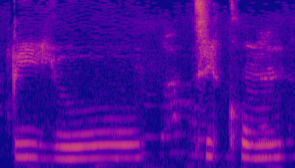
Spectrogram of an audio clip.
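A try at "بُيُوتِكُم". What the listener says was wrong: Buyutikum. Right, this ba here has a dhamma on top. So what sound will that make? Bu, well done. So, buyutikum.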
